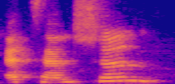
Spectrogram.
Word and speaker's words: attention: And also mean like pay attention, and you know, like it's very close. You can see like when to use it. So we pronounce it attention.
